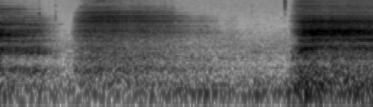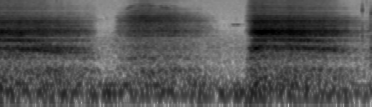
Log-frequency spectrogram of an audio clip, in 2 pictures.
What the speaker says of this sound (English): listening to the sound of the breath.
